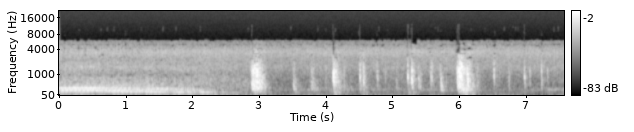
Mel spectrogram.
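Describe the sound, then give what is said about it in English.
A car engine rumbles steadily for a couple of seconds, then gives way to a series of sharp clicks and thumps, like a door and footsteps. No one speaks. “My car is right outside.”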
